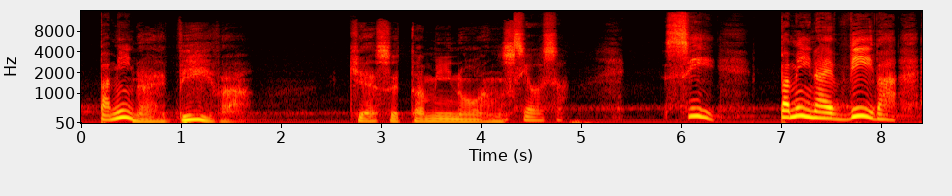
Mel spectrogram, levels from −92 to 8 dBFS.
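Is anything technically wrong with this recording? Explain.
Yes. A wrong sample rate affects the speech from 0.53 s to 4.34 s. The samples are played back more slowly than they were captured, with no rate conversion. The ratio is two thirds, which fits 48 kHz material played at 32 kHz. Speed and pitch fall together. The speech runs at 0.667 times normal pace and drops by about 7 semitones, roughly a musical fifth. The voice sounds deep, heavy and dragged out.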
